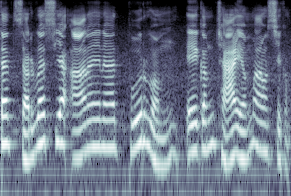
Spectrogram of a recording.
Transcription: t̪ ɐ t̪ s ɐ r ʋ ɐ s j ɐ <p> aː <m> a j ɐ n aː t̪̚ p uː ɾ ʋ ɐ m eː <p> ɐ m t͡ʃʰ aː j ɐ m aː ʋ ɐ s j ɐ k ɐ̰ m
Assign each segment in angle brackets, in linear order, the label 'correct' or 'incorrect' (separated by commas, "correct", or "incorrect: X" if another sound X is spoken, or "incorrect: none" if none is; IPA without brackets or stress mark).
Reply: incorrect: ʔ, incorrect: n, incorrect: k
